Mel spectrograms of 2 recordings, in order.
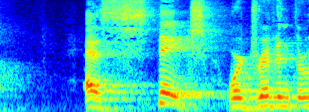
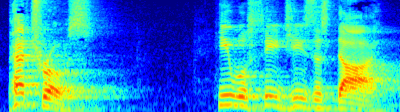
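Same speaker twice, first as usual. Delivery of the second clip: usual speaking voice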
